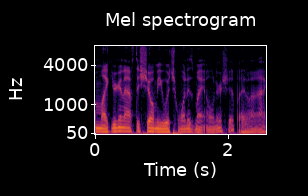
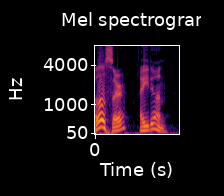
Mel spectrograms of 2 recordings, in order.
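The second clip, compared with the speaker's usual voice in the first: high, extra-polite, formal voice; 7 semitones higher, 9 dB louder than usual. Retelling how a cop was greeted: imitating super polite interview voice.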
